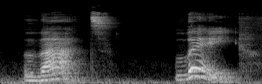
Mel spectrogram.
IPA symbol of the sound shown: ð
